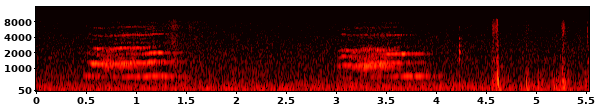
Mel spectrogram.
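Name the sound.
cat meowing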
